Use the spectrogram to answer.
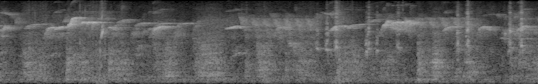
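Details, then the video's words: High, sweet chirps and quick trilled whistles from a white male canary, phrases tumbling one after another with short pauses. "CANARY JANTAN WARNA PUTIH"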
